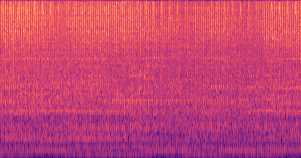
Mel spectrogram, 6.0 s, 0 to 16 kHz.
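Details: VW Golf 5 GTI engine with a strange bell-like ringing and ticking noise; a busy idle with a sharp metallic ticking about three times a second and a faint ringing over it. The cause is unconfirmed.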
